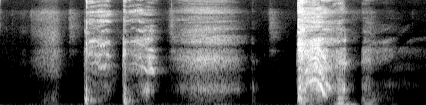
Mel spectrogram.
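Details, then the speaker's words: Several dry coughs and throat clearing in a quiet room right after using an inhaler: a cough triggered by the inhaler. "This is my inhaler. Yes, people, inhalers can make you cough."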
